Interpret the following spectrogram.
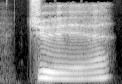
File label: "jue3", pinyin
